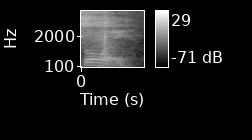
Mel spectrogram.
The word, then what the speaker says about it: buoy: the fanny and they they pronounce buoy as boy boy cuz that's how it's spelled boy you got a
